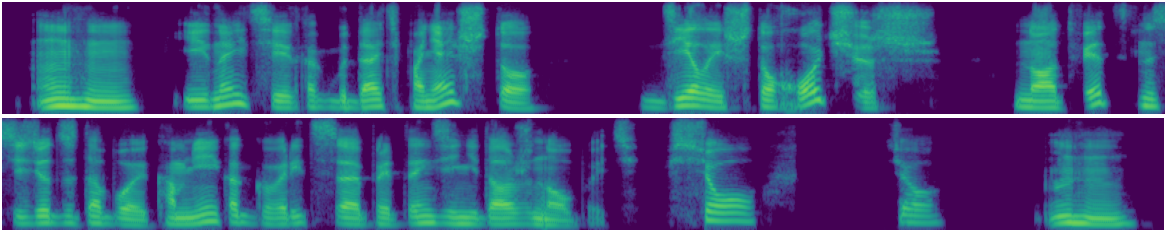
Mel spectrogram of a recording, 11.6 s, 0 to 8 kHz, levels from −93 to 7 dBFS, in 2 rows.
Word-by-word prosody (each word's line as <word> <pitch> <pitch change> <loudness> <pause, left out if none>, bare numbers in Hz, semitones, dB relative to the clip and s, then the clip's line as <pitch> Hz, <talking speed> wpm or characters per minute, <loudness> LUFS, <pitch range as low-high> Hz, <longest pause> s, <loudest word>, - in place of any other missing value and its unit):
Мгм. 125 -3 +4 0.2
И 135 0 0
найти- 165 -3 0
это 120 -1 -1
как 130 -1 -5
бы 125 -1 -6
дать 135 +3 +2
понять, 190 - +3
что 105 - +1 0.5
делай, 130 +1 +3
что - - +1
хочешь, - - 0 0.3
но 125 -2 +5
ответственность 145 - -1
идет 130 +1 +1
за 135 - -6
тобой. 115 -6 -2
Ко 115 - -3
мне 130 +8 +2
и, - - -4
как 145 -2 -1
говорится, 120 -1 -1
претензий 120 +4 -3
не 120 -1 -3
должно 110 -5 0
быть. - - -16
Всё 170 -3 -1 0.6
всё. 135 -3 -7 0.5
Мгм. 120 -3 0
130 Hz, 150 wpm, -23 LUFS, 115-140 Hz, 0.6 s, но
